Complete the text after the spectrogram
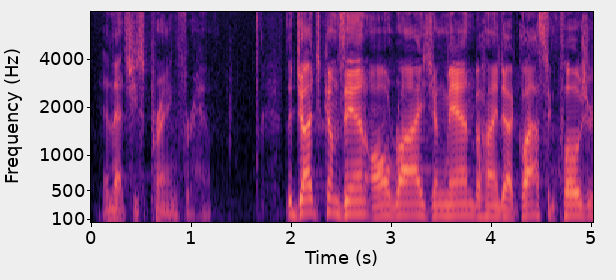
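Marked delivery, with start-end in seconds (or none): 0.1-1.2 whispered. Retold or imitated. Retelling mom's gentle message.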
